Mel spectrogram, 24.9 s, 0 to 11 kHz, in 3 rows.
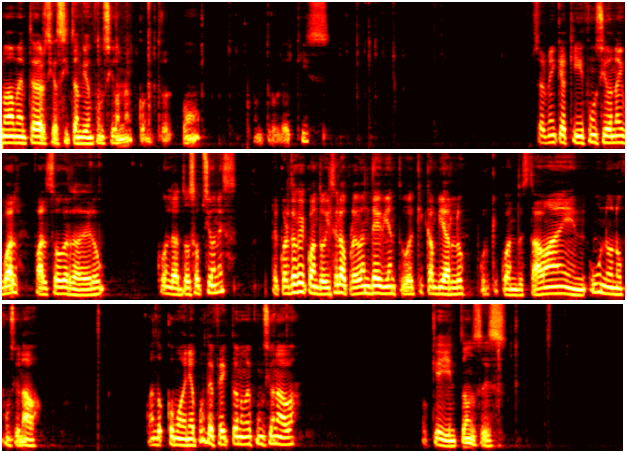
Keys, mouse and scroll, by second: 1.3 ctrl+o, 2.0 Return, 3.1 ctrl+x, 4.3-5.8 typing, 5.8 Return, 23.2 ctrl+c.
